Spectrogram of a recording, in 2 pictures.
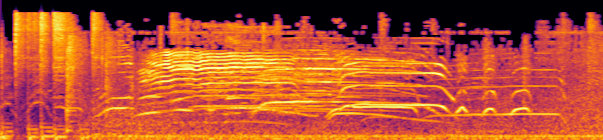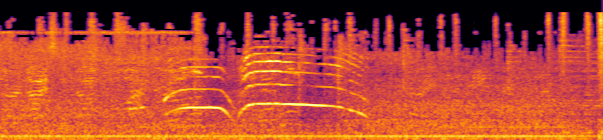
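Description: A group of skydivers in a jump plane's cabin whooping and cheering in long rising-and-falling calls. The first round runs from about a second in to about five seconds, and a shorter one comes near eight seconds. Under it all is the steady drone of the aircraft engine.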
